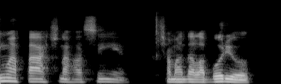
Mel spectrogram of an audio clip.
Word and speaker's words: Laboriaux: Quando eu escrevo um texto, tem uma parte na Rocinha chamada Laborieux. Se escreve como se fosse em francês, Laboriaux, AUX no final.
